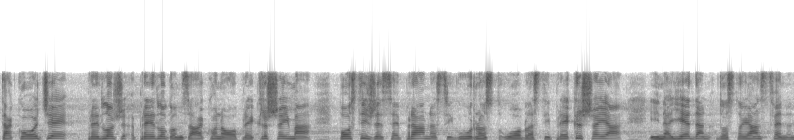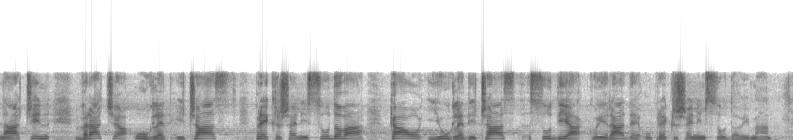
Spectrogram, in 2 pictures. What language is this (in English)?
Serbian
